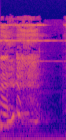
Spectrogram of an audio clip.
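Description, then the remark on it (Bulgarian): A bell rings once in a short, bright burst that fades quickly, leaving a thin lingering tone over quiet background sound. “За Бога, кой ли може да бъде? Ти защо толкова се изплаши? Хей, кой звъни?”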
